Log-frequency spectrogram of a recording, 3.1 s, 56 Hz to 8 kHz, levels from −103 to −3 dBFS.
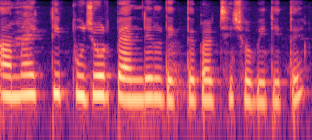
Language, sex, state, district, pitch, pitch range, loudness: Bengali, female, West Bengal, Alipurduar, 250 Hz, 230-275 Hz, -16 LUFS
